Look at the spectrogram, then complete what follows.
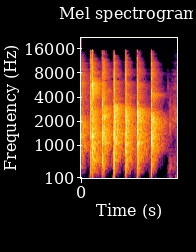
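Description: Applause made of six or so sharp, evenly spaced claps in a quick steady rhythm, with a fainter final clap trailing off; no voices.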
